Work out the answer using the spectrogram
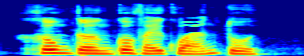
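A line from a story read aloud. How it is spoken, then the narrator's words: Irritable snap. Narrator (Vietnamese): Anh gắt gỏng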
